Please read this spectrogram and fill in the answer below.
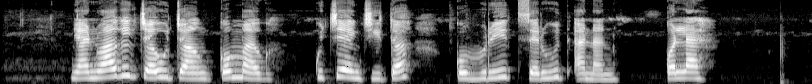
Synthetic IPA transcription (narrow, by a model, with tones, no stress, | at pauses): ɲa˨nwa˦kɪ˦k̚t͡ʃa˦u˦t͡ʃa˨ŋko˦ma˨ | ku˦t͡ʃe˦ŋt͡ʃi˨ta˦ | ko˨bɾi˦t̪̚se˨ɾu˦t̪a˨na˨n | kɔ˦la˦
